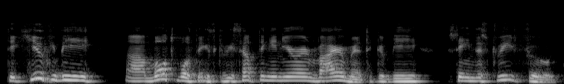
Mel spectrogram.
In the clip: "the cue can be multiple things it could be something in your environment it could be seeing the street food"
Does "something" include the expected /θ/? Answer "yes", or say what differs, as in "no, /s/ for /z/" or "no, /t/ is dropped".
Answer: yes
